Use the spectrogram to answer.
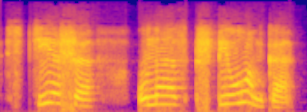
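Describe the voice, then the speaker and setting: A woman voicing an excitable, quick-tempered young schoolboy in a storybook, with shrill outbursts. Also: heavily acted. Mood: sobbing. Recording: dull lo-fi recording.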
